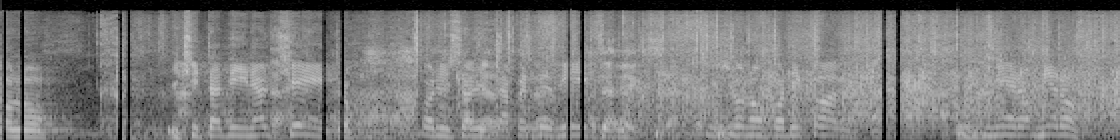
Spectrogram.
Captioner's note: laughing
